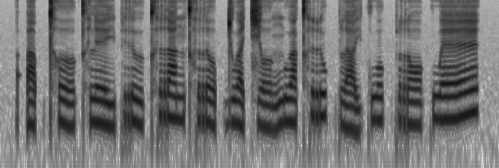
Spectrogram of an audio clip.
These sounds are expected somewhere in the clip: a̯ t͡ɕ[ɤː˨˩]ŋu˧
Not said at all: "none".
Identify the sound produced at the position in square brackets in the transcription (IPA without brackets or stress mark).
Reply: ɤː˨˩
